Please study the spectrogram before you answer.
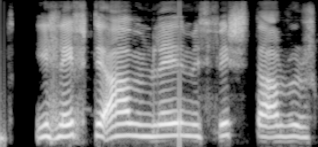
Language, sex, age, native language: Icelandic, male, 13, Icelandic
